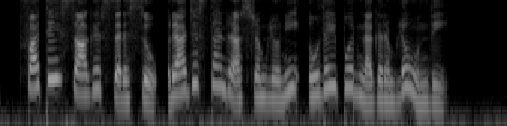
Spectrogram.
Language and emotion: Telugu, neutral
